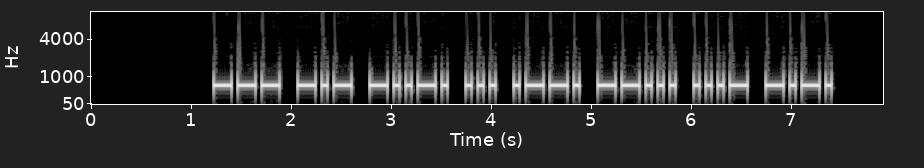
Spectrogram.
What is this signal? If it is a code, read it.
Morse code, heard as a keyed tone, about 20 wpm, 700 Hz. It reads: OK/SP7VC
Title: Difficult Call Signs 20wpm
